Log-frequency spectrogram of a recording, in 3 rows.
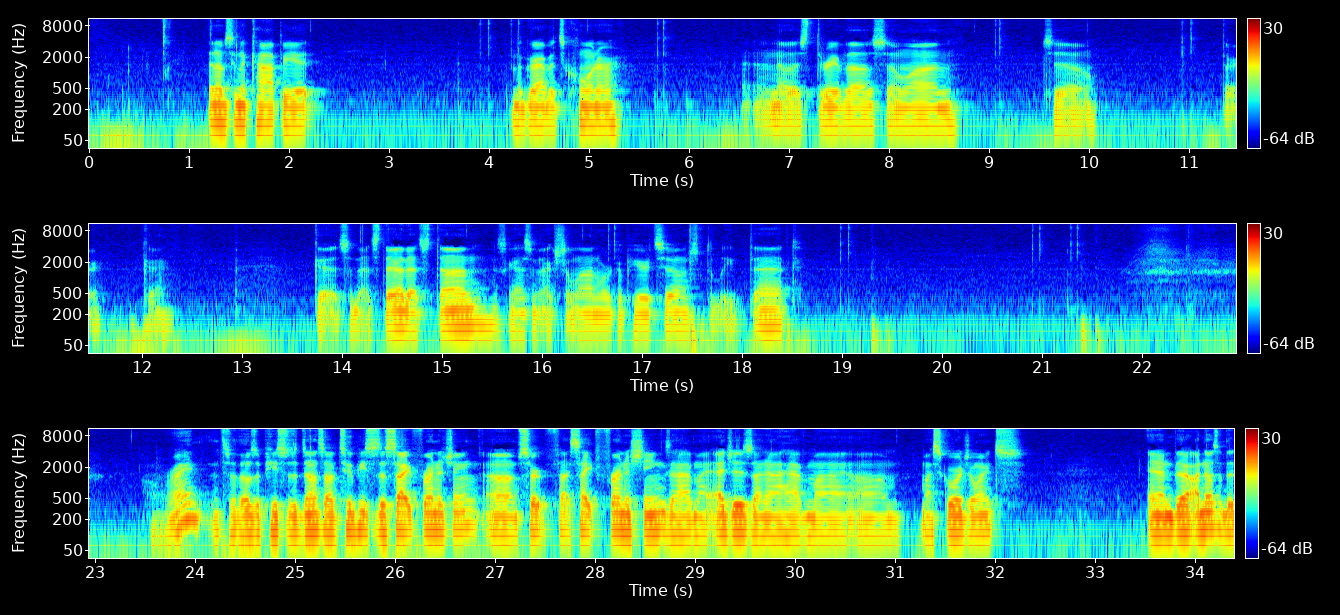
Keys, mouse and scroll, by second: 11.6 Home, 17.1 BackSpace, 18.2 BackSpace, 19.2 BackSpace, 21.1 BackSpace.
